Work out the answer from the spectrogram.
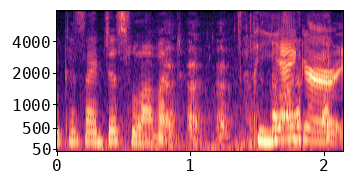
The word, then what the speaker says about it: Ioerger: Spell that again, because I just love it. Yeager, it's IOERGER, and they are from Minonk, Illinois.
